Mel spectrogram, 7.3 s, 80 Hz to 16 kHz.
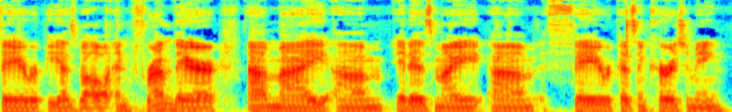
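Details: Adult man, 25 at filming, with apraxia of speech since childhood, who had speech therapy from age 20 to 23 that he says greatly helped his speech; apraxia of speech.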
